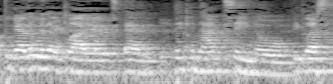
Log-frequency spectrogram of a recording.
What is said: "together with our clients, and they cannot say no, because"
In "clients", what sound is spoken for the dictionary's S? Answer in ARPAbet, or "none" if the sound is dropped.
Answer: none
